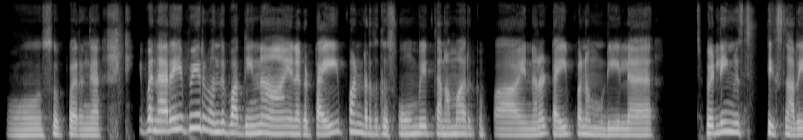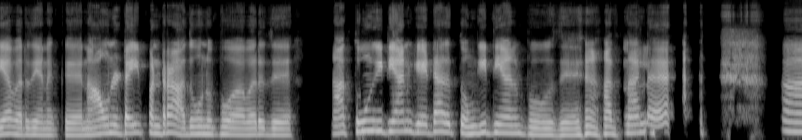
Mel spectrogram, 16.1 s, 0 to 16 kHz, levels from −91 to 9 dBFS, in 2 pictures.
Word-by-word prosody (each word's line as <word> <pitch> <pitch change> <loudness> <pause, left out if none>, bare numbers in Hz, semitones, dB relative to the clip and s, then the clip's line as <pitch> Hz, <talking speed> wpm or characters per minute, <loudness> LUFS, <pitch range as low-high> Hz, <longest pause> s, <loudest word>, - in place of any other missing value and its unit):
ஓ! - - -5 0.3
சூப்பர்ங்க. 160 -3 -1 0.5
இப்ப 290 - +1
நெறைய 285 +4 +5
பேர் 340 -1 +3
வந்து 245 0 +1
பாத்தீங்கன்னா 205 +1 +1 0.2
எனக்கு 180 -1 +1
டைப் 210 +6 +3
பண்றதுக்கு 190 -6 -1
சோம்பேறித்தனமா 185 0 -1
இருக்குப்பா, 170 -2 -7 0.2
என்னால 165 +4 0
டைப் 180 +1 0
பண்ண 185 -2 +1
முடியல, 160 0 0 0.7
ஸ்பெல்லிங் 230 +5 +2
மிஸ்டேக்ஸ் 205 -2 -5
நெறைய 170 +4 +3
வருது 170 0 -1
எனக்கு, 160 0 -3 0.2
நான் 175 +3 +2
1 210 0 +1
டைப் 210 +1 +2
பண்றேன் 210 +1 +3
அது 185 - -2
1 185 -1 -1 0.4
வருது. 165 -1 -1 0.5
நான் 205 0 -1
தூங்கிட்டியான்னு 255 -1 +3
கேட்டா 220 +2 +3
அது 230 - 0
தொங்கிட்டியான்னு 205 +1 +1
போகுது. 160 -2 -1 0.4
அதனால 210 +4 -2 1.4
அ - - 0
190 Hz, 135 wpm, -21 LUFS, 170-220 Hz, 1.4 s, நெறைய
